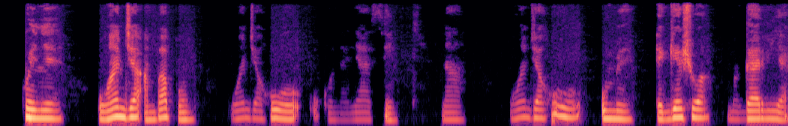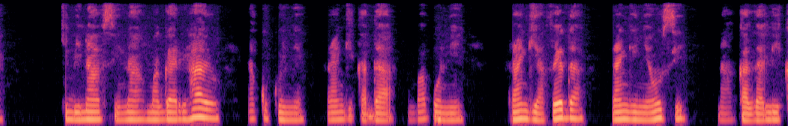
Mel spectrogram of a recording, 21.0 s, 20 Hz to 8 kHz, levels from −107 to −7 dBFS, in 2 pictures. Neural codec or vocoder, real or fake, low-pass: none; real; 7.2 kHz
